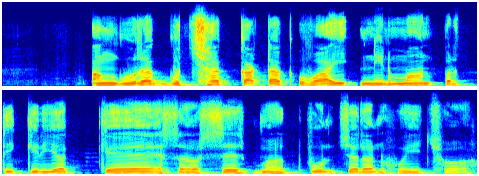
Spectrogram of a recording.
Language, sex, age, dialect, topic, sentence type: Maithili, male, 25-30, Eastern / Thethi, agriculture, statement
